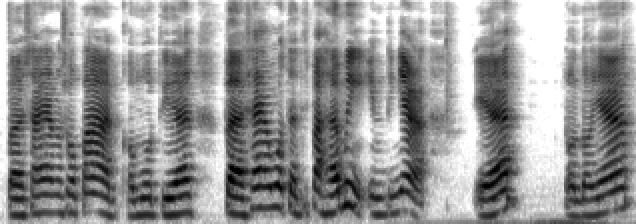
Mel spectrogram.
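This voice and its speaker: A man's voice: high voice, a little slow, bright, forceful tone. A man from Indonesia giving a casual online lecture to students, chatty and full of rhetorical questions. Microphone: live stream.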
